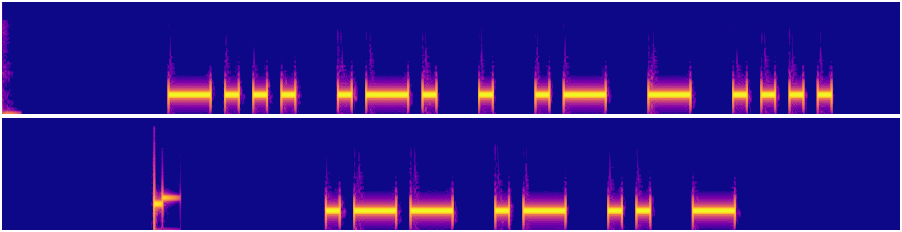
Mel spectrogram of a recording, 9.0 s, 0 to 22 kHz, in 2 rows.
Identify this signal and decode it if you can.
Morse code, heard as a keyed tone, about 17 wpm, 700 Hz. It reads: BREATH WAIT
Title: Sets of 5 Words Encore - New Word Drill - 17wpm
